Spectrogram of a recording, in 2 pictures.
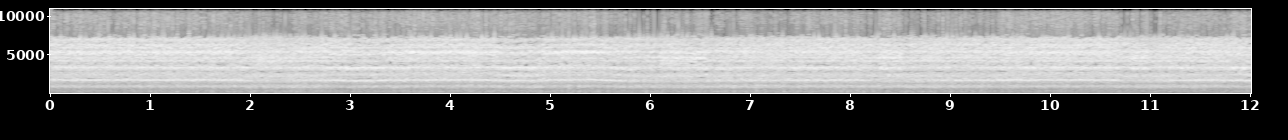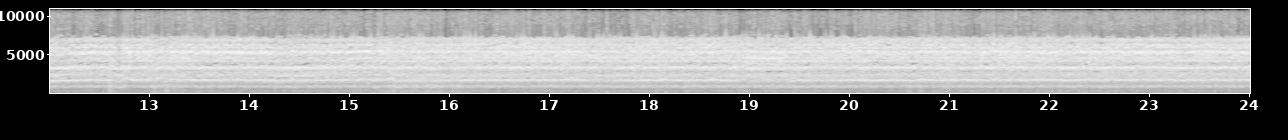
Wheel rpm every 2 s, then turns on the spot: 230, 230, 220, 220, 230, 230, 230, 220, 230, 230, 230, 230.
none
